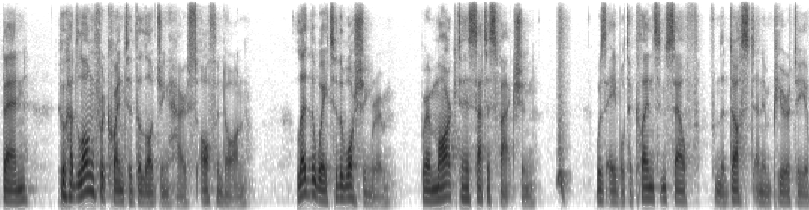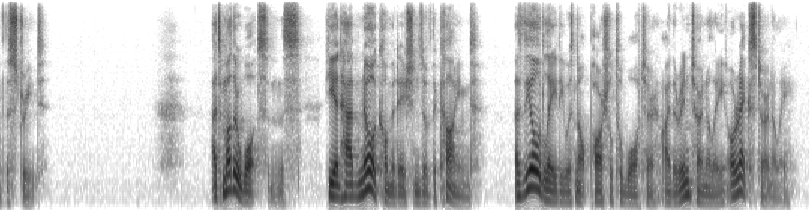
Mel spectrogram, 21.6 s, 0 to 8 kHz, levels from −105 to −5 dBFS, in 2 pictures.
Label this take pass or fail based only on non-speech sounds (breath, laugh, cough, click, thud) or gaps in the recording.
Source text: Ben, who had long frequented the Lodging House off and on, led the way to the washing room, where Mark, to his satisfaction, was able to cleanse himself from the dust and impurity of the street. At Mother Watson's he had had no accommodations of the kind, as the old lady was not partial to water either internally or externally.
fail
